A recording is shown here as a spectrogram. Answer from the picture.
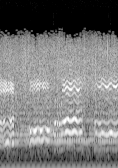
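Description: A tenor voice singing short held notes with a wide vibrato over instrumental accompaniment, in an early acoustic gramophone recording that sounds thin, with little bass and no top.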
